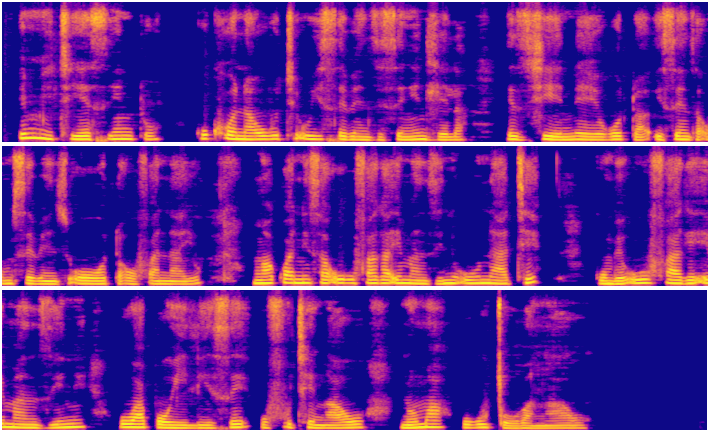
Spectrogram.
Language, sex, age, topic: North Ndebele, male, 25-35, health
